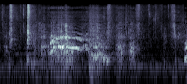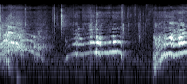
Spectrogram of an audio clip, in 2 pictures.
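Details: Domestic cat making odd, weird meow noises: four short harmonic calls, wavering and slightly bending in pitch, the last one rising sharply, with quiet gaps and faint indoor background between them.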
